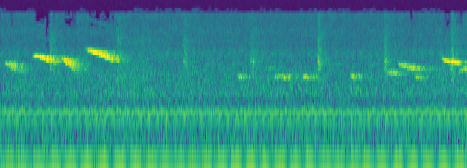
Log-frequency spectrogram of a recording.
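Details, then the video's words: Double-collared seedeater in sabiá-style song: loud descending whistles open, followed by softer short low chips and more slurred whistles, low hum throughout. "Sabiá Coleira"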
